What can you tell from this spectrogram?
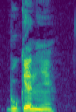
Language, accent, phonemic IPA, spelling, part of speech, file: French, France, /bu.ka.nje/, boucanier, noun, LL-Q150 (fra)-boucanier.wav
- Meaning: buccaneer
